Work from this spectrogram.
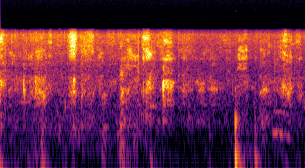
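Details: Two Boxer dogs play fighting, doing the traditional clashing of the teeth; short irregular grunts, soft whimpers and sharp clicking snaps scattered through the moment, with a few louder snorts.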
